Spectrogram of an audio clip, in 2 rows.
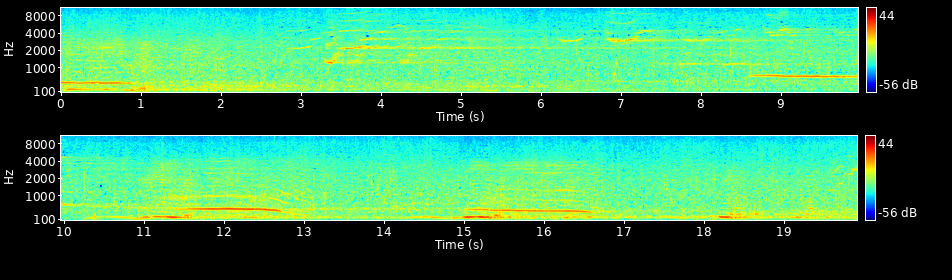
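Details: Humpback whales singing underwater, from the Capitol Records ST-620 recording: long tonal moans gliding downward near mid pitch, low swooping grunts, and high whistled upsweeps and squeals layered over a steady underwater hiss.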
